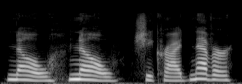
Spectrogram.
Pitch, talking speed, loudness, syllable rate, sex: 200 Hz, 125 wpm, -17 LUFS, 2.9 syllables/s, female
